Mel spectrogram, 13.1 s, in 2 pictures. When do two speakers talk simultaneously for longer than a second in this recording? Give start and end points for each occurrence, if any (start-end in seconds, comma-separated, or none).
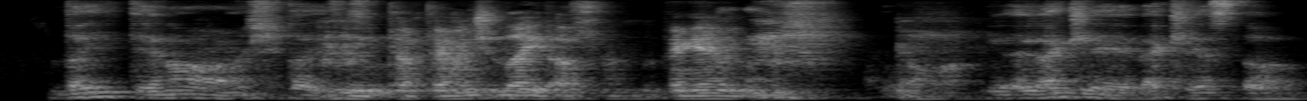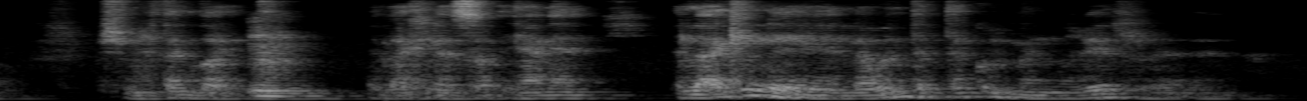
none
